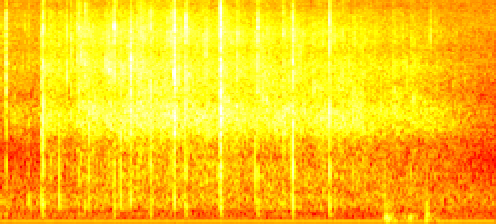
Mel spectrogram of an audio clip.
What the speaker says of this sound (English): So big applause to him.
